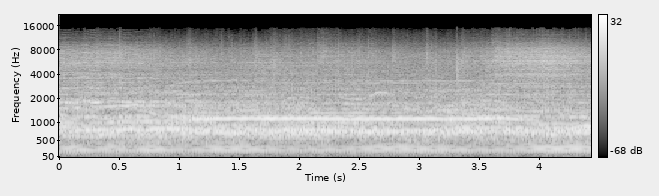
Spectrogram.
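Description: Live rock band with keyboard and guitars holding a sustained chord to close a song, with a few whoops and shouts from the audience.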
